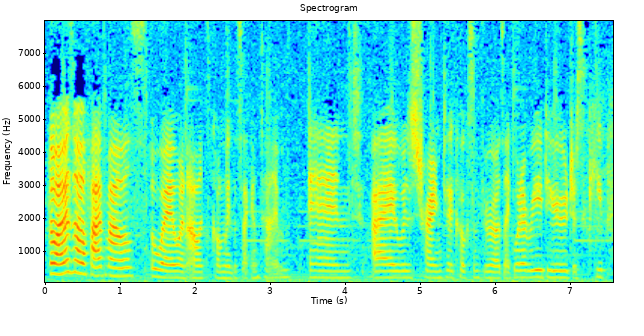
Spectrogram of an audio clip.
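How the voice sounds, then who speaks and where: A young woman casually telling a homestead story in a lively, teasing way, laughing now and then. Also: medium pitch, a little fast, few pauses, music in the background. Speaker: homestead vlogger.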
